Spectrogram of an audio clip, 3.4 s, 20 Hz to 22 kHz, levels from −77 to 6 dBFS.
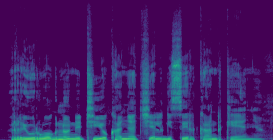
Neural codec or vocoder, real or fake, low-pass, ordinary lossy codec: none; real; none; none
